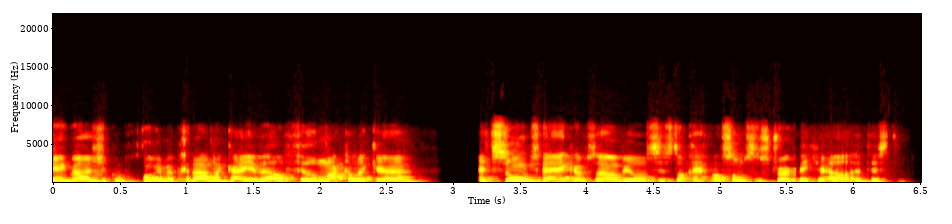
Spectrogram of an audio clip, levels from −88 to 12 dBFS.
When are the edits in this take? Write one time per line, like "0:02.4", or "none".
0:05.6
